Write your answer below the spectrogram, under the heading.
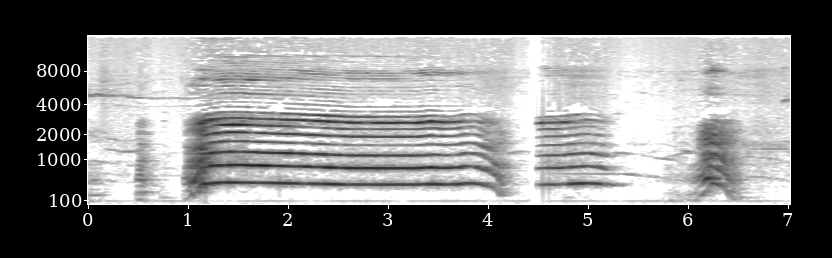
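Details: A Border Collie in Ireland gives a long, steady howl, then a shorter one and a brief yip.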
